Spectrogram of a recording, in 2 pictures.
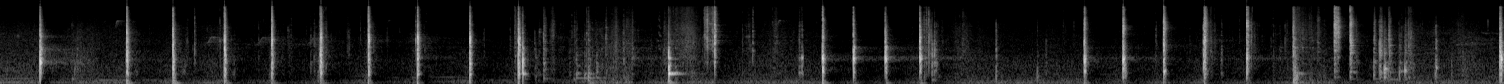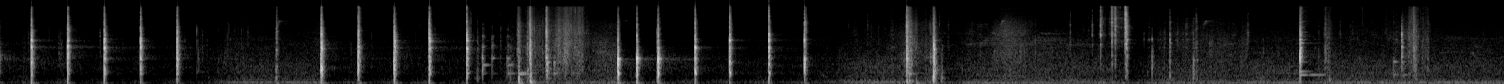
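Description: Batoning: a wooden baton strikes the spine of a knife again and again to split a stick of firewood into kindling. Sharp, separate wooden knocks come roughly two a second, with a few short pauses.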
